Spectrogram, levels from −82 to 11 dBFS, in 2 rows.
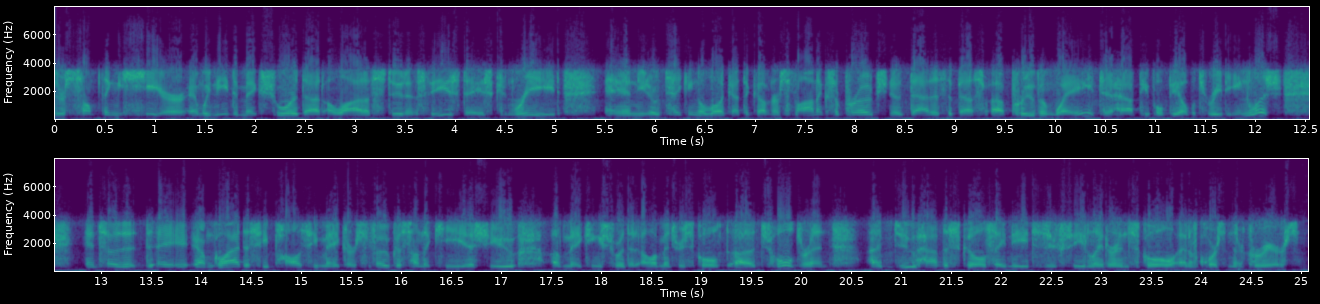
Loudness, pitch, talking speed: -23 LUFS, 135 Hz, 205 wpm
